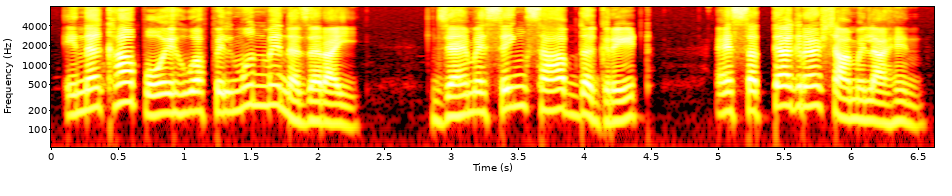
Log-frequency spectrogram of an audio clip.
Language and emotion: Sindhi, neutral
